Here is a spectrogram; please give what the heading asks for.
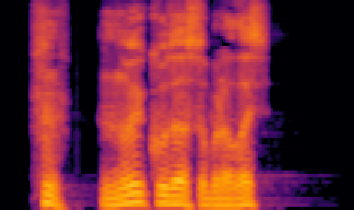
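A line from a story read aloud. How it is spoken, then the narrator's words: Scoffing snort. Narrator (Russian): хмыкнул Альмот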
